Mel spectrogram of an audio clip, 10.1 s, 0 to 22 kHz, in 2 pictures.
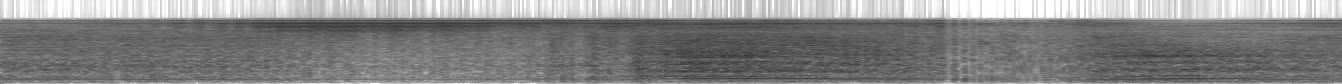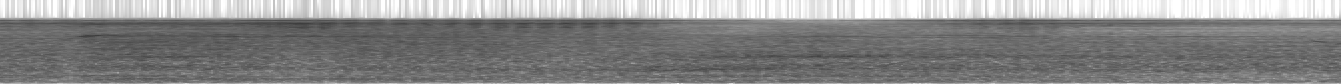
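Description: A 660-size Scarab quadcopter's electric motors and propellers buzzing in flight, the pitch rising and falling as the throttle changes. Louder passes come about one to three seconds in and again around four to five seconds.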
